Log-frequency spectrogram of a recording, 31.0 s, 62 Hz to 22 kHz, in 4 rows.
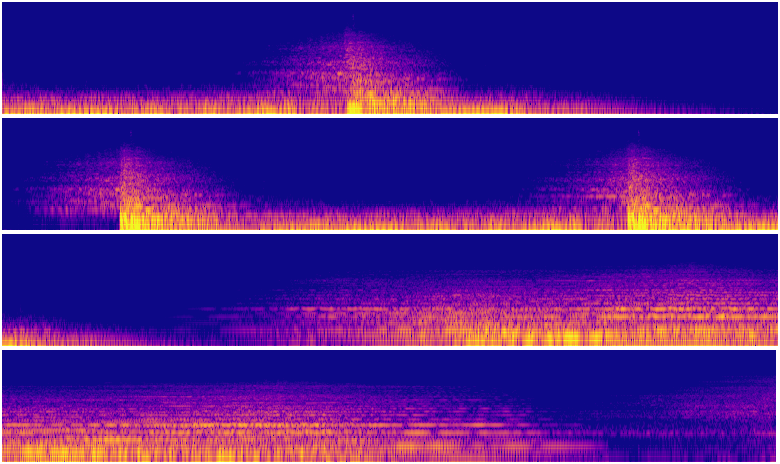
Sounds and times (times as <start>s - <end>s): Soundtrack music: 7.9s - 10.8s, 17.2s - 31.0s.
